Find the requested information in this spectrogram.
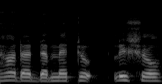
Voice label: bring something cold, washo; hada demEtu7 lISel

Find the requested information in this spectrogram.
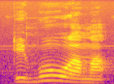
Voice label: "diMUwema7" I ran over, Washo

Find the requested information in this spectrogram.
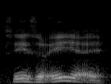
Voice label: "sIs1w Iye7i", washo; bird walks

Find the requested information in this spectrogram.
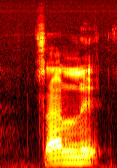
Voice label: "c7Ali7", Washo; Cotton Tail

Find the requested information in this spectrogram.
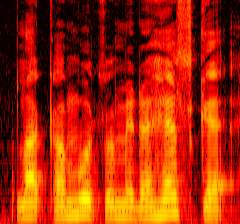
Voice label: lAk$a7 MUc$1m 7ida hEsge7 twelve, Washo

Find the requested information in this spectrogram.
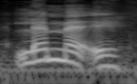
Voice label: lEme7i I Am Drinking, Washo

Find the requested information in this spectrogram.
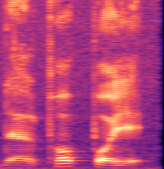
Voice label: "dalpOpoyi7", Washo; White

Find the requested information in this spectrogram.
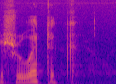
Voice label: "SuwEt7ek7", Washo; Serviceberry

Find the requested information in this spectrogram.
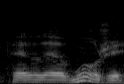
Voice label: "pElew MU7uSi", washo; rabbit runs

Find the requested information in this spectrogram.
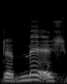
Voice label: "deME7eS", Washo

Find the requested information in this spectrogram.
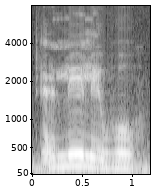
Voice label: "t7elIIliwhu", Washo

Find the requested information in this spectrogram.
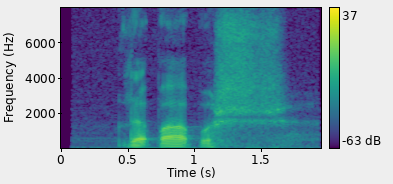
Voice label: "dap'AAp'1S", Washo, his lungs

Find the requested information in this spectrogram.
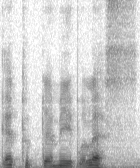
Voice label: Empty Jar, washo; k7Etep demIIp71lEEs

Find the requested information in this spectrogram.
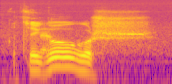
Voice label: "c7igUUgush", Washo; Stomach Or Belly

